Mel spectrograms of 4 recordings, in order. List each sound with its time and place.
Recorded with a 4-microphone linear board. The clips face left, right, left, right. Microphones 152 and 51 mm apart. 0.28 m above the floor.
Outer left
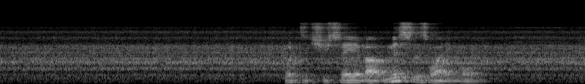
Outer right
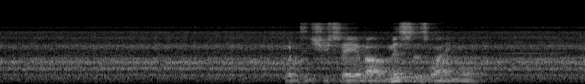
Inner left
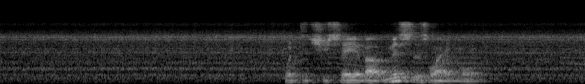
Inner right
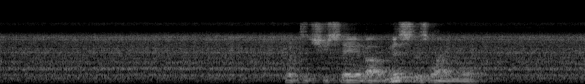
2.9 s a man speaking: 25° left (ahead or behind), 1.0 m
